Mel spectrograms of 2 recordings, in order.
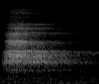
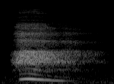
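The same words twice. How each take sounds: First: Loud unvoiced sigh of air; a pure airy exhale; demonstrated breathy sigh. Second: Long loud voiced sigh out; demonstrated releasing sigh; audible sigh. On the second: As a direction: let the breath go with sound. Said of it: "let our breath out with a sigh and an audible". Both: Shown as a demonstration.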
